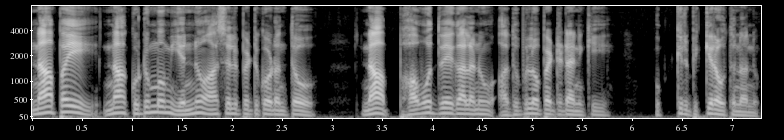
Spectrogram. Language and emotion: Telugu, sad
